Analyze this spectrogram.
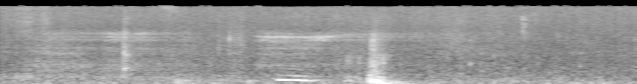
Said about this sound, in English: Rain. We got rain. Mm-hmm. yeah, it's a good thing.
